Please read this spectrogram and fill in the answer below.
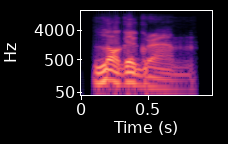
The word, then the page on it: logogram: British English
